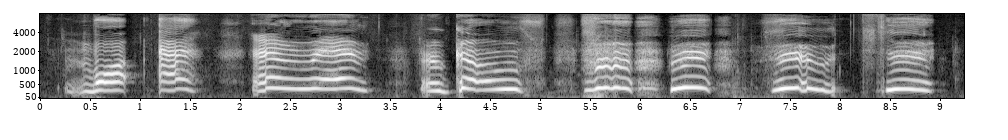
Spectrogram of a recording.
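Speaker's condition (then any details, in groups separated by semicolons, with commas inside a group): Cerebral palsy; from birth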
